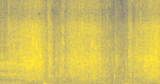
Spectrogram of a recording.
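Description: Wind rushing over the microphone in a steady noisy haze, with a brief low thump about half a second in.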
